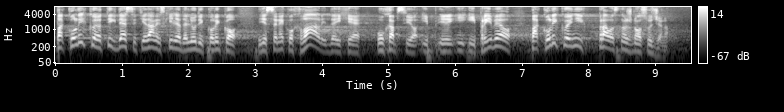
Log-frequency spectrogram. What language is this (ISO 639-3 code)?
srp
